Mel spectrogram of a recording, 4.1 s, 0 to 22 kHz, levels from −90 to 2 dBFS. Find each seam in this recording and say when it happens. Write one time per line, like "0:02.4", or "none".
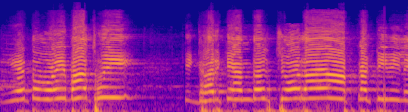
none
